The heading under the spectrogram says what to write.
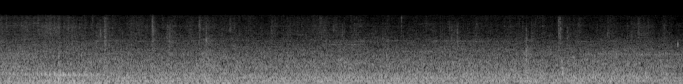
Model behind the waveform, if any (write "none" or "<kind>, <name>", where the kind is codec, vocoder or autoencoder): none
